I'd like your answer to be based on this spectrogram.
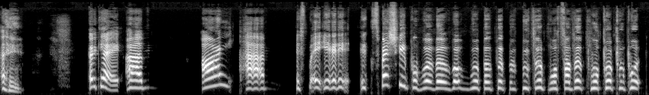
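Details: Adult woman whose childhood stammer recurred after her mother's suicide and six months alone in lockdown; she reports blocks and is in speech and language therapy; stuttering.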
